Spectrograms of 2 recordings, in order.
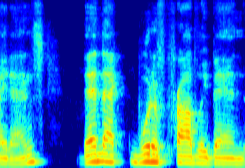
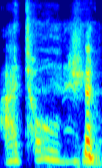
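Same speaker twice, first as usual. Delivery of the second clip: high-pitched, furious, vindicated, angry screaming shout; 7 semitones higher, 3 dB quieter than usual. Retelling how a player's father reacted to a touchdown: imitating a father screaming. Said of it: "he is screaming".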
